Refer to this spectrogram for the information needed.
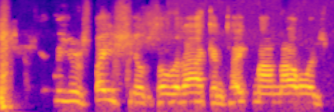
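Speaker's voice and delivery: grand thundering booming voice from on high. Retelling a movie scene on a planet where God speaks; thundering God voice. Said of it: "God said in his thundering voice".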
